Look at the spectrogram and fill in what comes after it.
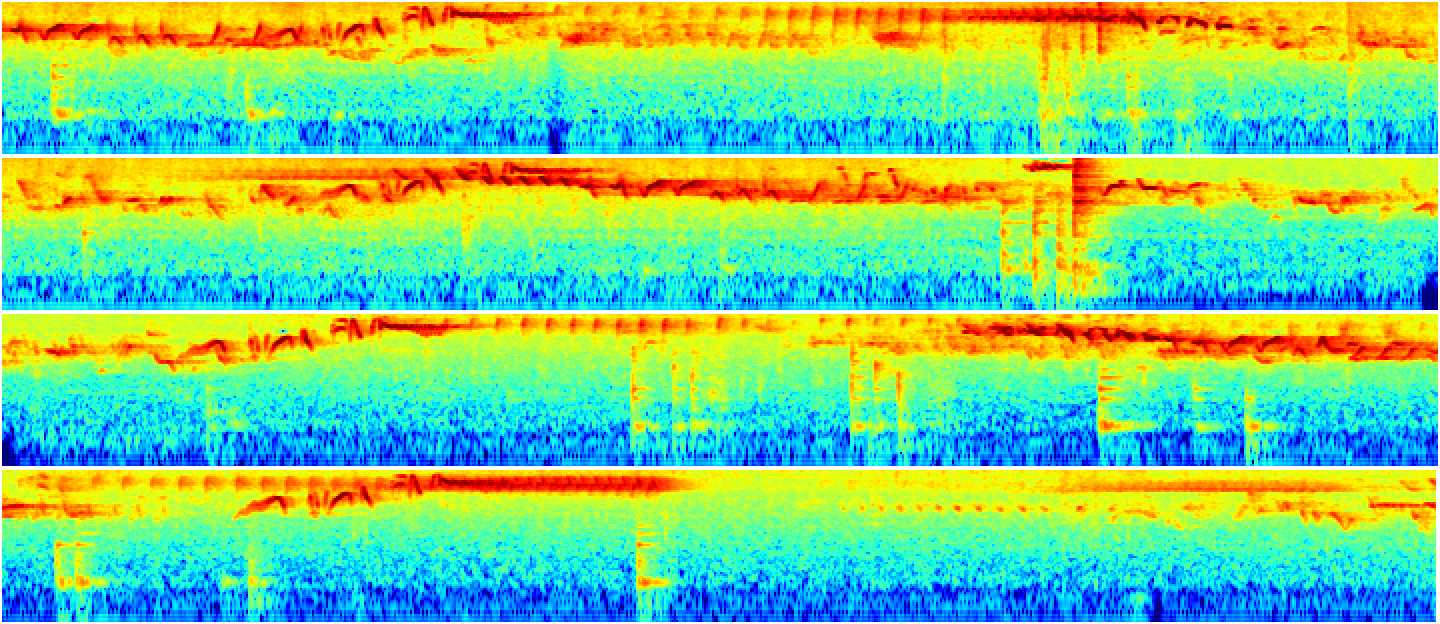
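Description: Small songbirds singing in continuous, fast warbling and chirping phrases with quick rising and falling notes. A few short sharp knocks sound underneath, one louder about twelve seconds in.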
